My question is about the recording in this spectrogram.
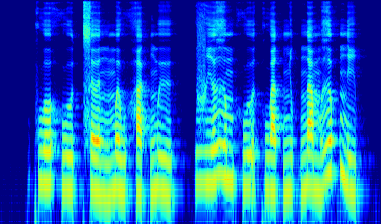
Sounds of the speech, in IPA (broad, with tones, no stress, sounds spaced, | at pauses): k w o˨˦ h w u˨˩ t̚ s əː˨˩ n m ə˨˩ w h a˨˩ k̚ m ɨ˨˩ | v i˨˦ ə̯ ɣ ə˧ m h w ṵ˧˨ ə̯ k w a˨˩ t̚ ɲ ɔ˨˩ p̚ n a˨˩ m ɣ əː˦˥ p̚ n i˨˩ p̚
